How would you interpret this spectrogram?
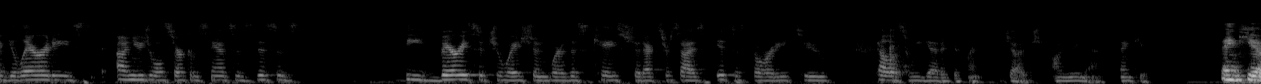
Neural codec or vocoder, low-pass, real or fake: vocoder, 44.1 kHz, 128 mel bands every 512 samples, BigVGAN v2; 7.2 kHz; fake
